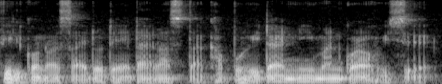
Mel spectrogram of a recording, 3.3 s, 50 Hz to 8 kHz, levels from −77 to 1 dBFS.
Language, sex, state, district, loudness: Assamese, male, Assam, Sonitpur, -16 LUFS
